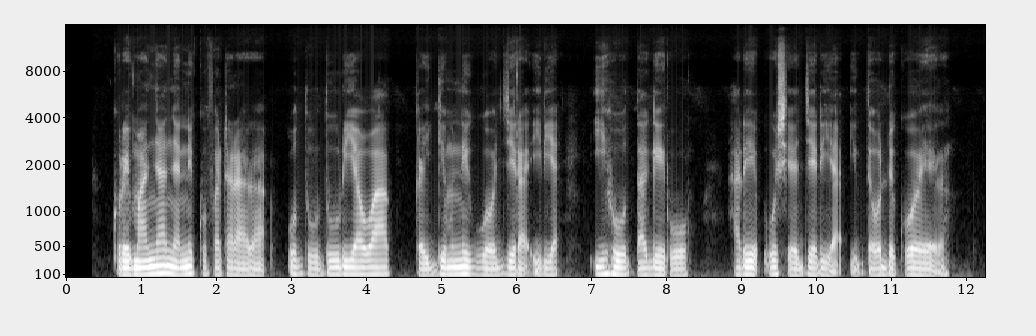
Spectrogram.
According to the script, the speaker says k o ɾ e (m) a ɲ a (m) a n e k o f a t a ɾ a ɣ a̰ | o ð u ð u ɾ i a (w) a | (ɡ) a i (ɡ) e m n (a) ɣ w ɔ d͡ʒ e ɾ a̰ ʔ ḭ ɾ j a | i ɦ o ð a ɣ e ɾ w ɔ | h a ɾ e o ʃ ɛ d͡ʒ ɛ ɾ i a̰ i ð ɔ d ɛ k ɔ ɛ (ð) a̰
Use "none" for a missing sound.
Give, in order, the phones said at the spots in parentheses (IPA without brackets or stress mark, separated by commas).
m, ɲ, w, k, ɡ, e, ɣ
